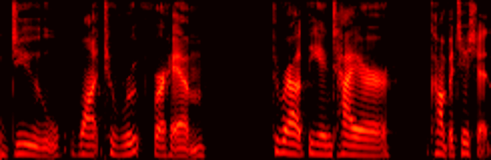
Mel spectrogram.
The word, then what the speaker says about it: Aech: the character's name, and it's spelled out AECH. And it's like a line and a half before they go, oh, it's pronounced like the letter H.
